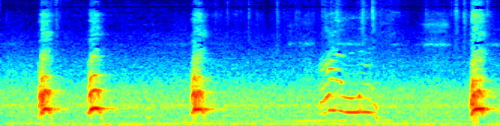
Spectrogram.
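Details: An Alaskan Malamute and a Golden Retriever give sharp, spaced barks and one brief wavering howl, asking to go for a walk.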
